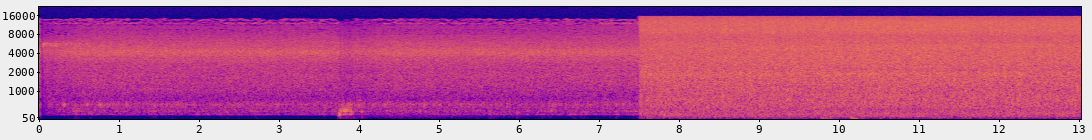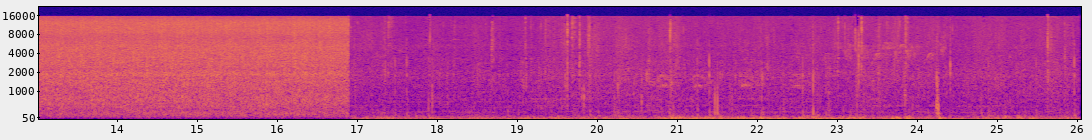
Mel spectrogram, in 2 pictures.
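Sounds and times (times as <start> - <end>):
stream rushing over rocks: 7.5 - 17.0.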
